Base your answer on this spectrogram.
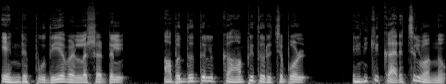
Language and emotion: Malayalam, sad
